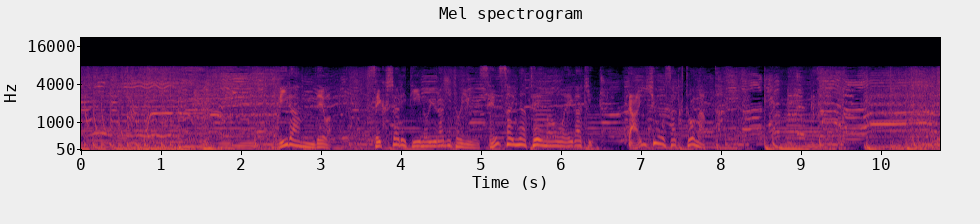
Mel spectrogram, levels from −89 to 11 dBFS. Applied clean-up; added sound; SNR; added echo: none; Brass instrument; 17 dB; none.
